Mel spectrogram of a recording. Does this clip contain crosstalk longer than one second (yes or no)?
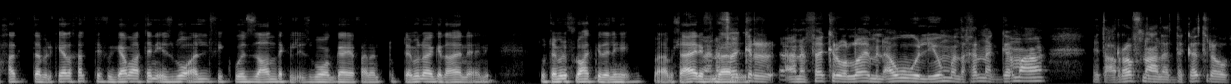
no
